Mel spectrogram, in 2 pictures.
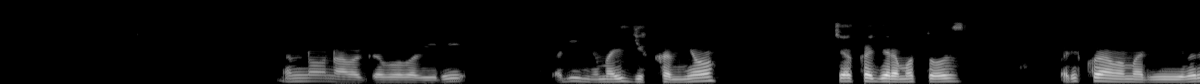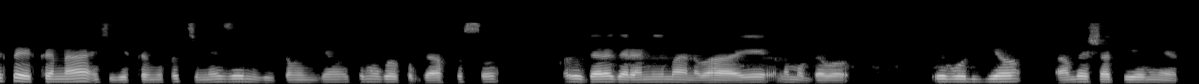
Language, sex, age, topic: Kinyarwanda, male, 25-35, finance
